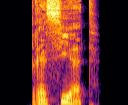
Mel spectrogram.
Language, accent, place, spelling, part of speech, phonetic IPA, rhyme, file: German, Germany, Berlin, dressiert, verb, [dʁɛˈsiːɐ̯t], -iːɐ̯t, De-dressiert.ogg
- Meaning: 1. past participle of dressieren 2. inflection of dressieren: third-person singular present 3. inflection of dressieren: second-person plural present 4. inflection of dressieren: plural imperative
